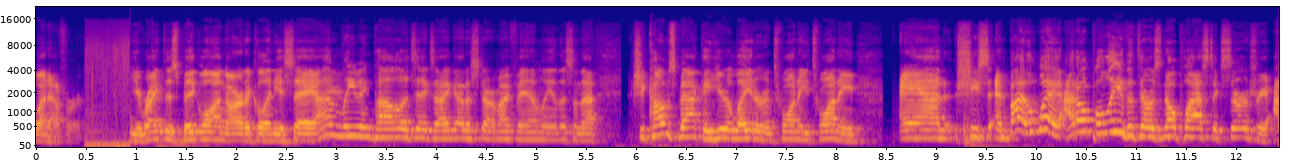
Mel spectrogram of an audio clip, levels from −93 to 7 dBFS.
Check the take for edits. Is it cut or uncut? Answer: cut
